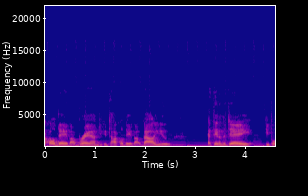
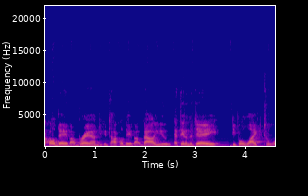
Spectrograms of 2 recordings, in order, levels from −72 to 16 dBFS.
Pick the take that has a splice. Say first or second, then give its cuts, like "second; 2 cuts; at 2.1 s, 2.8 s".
second; 1 cut; at 2.6 s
